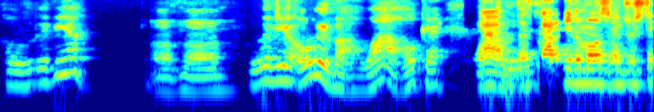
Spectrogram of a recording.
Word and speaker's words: Oliva: It's they they say Sergio Olivia or if you're dumbass Tony Dhy and you announce me at my first Arnold and you say Sergio Oliver.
